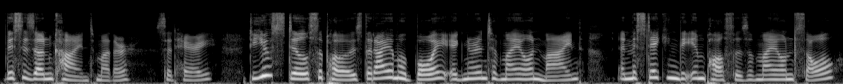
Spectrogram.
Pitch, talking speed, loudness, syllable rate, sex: 240 Hz, 200 wpm, -18 LUFS, 5.2 syllables/s, female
